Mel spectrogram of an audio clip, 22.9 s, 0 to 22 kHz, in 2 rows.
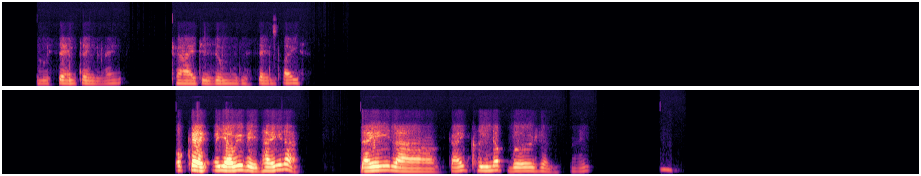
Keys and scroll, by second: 3.4 z.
